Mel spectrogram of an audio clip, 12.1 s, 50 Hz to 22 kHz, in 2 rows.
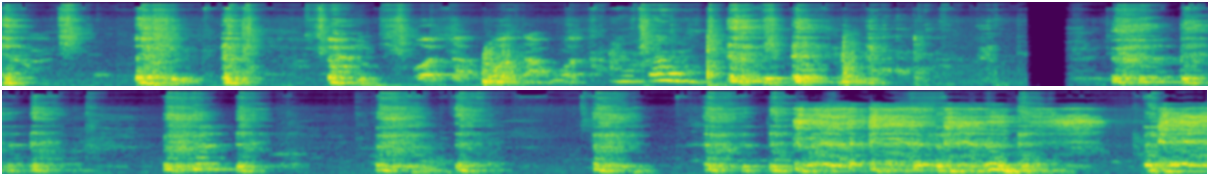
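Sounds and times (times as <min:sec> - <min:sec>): person coughing: 0:00.0 - 0:01.9, 0:03.5 - 0:04.6, 0:05.6 - 0:12.0.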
